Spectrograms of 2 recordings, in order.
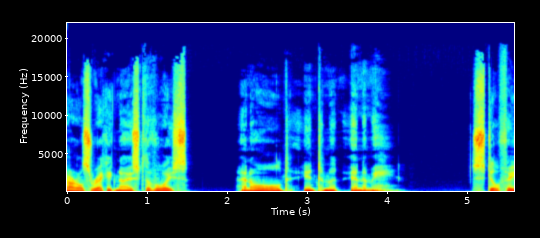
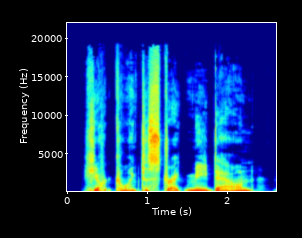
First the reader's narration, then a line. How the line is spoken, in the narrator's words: the voice said with a chuckle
